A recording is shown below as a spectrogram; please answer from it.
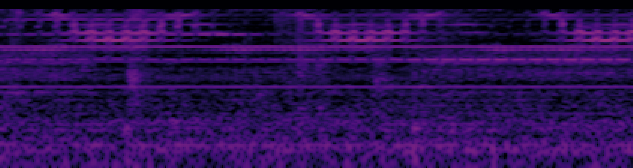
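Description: Sci-fi medical electronics beeping: steady high electronic tones with runs of rapid high chirping pulses that come and go a few times.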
